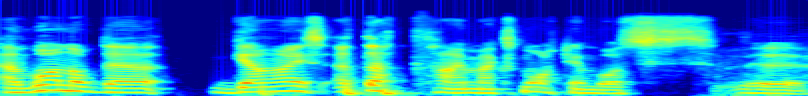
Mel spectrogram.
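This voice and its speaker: With a Swedish accent and vocal fry, a man speaks in a very clean recording with a silent background. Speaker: music industry expert. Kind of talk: interview conversation. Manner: halting, many hesitations.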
